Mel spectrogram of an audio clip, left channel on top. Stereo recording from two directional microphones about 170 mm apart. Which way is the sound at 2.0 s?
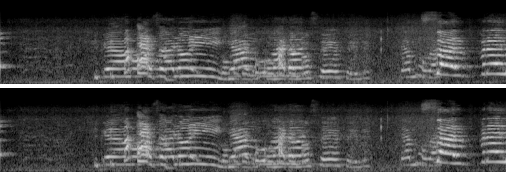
25° right (ahead or behind).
